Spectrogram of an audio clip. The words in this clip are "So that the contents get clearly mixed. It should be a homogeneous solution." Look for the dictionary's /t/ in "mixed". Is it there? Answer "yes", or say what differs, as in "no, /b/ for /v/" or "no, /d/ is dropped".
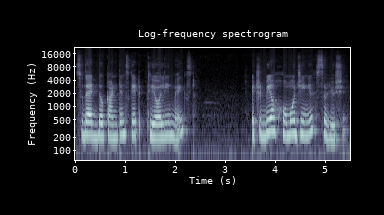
yes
